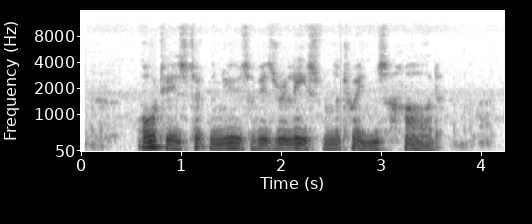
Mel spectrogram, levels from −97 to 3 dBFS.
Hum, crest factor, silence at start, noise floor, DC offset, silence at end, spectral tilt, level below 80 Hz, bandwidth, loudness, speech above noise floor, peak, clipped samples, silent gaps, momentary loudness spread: none; 18 dB; 0.55 s; -57 dBFS; under 0.1%; 0.65 s; -9 dB/octave; -50 dBFS; 10.5 kHz; -27 LUFS; 31 dB; -10 dBFS; under 0.1%; none; 11 LU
